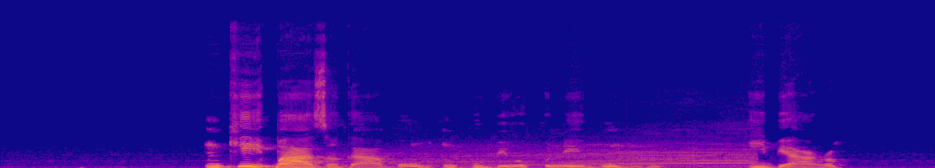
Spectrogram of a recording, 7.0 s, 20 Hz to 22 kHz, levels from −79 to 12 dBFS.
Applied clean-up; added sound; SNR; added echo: none; Motorcycle; 15 dB; none.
